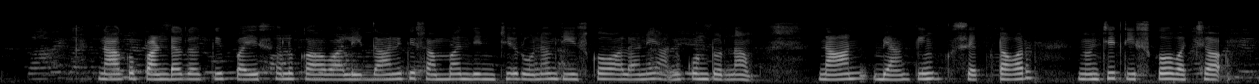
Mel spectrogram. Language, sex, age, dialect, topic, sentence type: Telugu, male, 51-55, Telangana, banking, question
